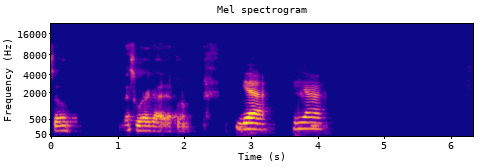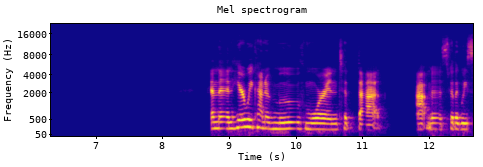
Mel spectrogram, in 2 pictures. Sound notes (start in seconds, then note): 4.7 chuckles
